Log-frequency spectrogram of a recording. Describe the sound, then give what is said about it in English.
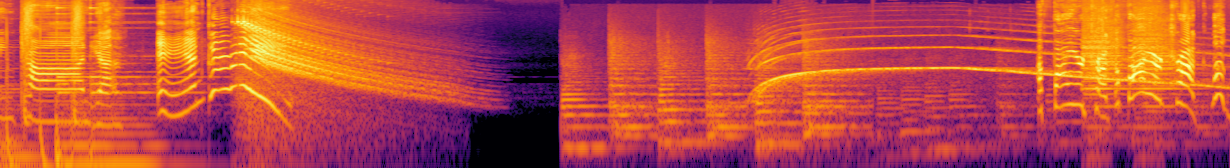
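A fire truck siren wails loudly, sweeping down in pitch, then rising again into a long held tone, with bursts of other noise and sound between the wails. “a fire truck.”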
